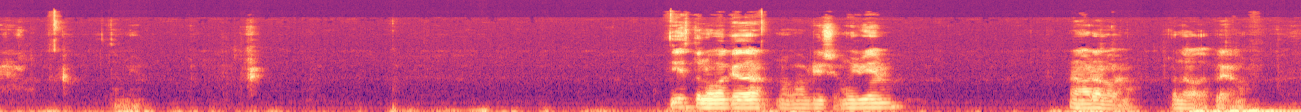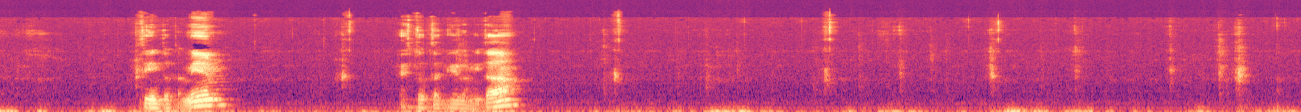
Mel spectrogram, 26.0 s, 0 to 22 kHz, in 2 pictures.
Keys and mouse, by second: 2.3 ctrl+e, 2.3-15.5 middle drag, 15.5-16.5 right drag, 16.5-17.6 middle drag, 17.6-19.2 alt+shift+right drag, 19.2-20.4 middle drag, 20.4 alt+shift+right click, 21.3-22.7 middle drag, 22.7 alt+shift+right click, 23.1-26.0 middle drag, 25.2 ctrl+e.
